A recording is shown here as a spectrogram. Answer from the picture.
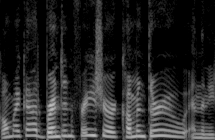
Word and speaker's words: Fraser: just cuts him off it's freezer yeah he's like oh it's real it is Fraser yeah and Dicky I think even says like why do people say it that way I think I mentioned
